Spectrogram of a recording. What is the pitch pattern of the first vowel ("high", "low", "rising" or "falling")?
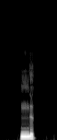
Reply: rising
